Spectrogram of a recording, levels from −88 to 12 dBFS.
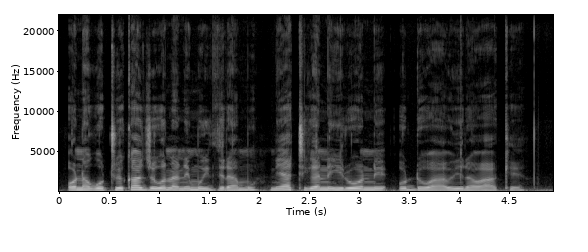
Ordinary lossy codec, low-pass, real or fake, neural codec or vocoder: none; none; real; none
